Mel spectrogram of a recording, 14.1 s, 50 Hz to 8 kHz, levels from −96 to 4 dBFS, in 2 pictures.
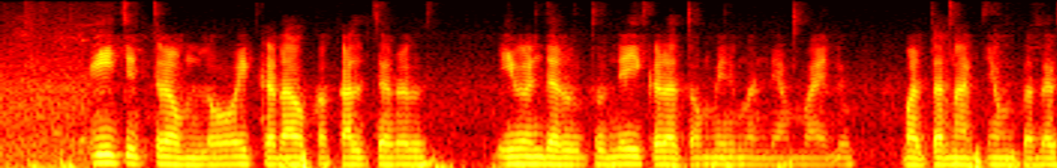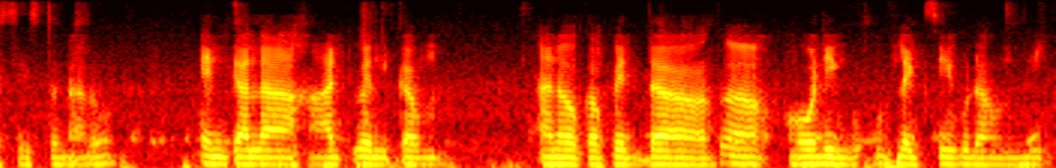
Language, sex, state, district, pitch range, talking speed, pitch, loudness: Telugu, male, Telangana, Karimnagar, 120-125 Hz, 100 wpm, 120 Hz, -20 LUFS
